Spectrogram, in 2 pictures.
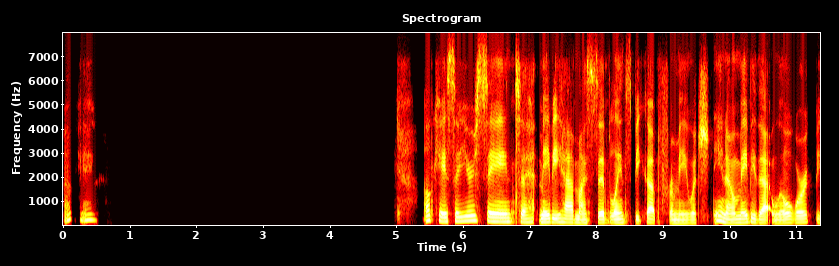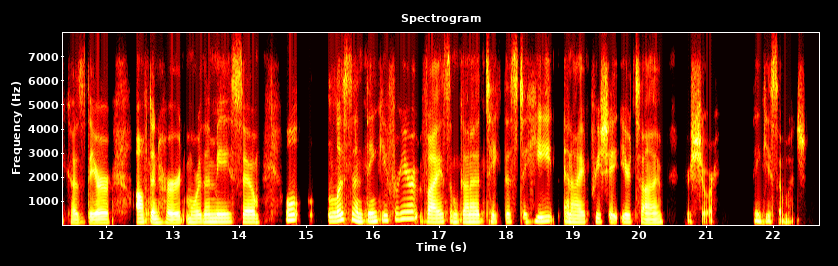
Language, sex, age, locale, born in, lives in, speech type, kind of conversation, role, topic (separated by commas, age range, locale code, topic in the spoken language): English, female, 50-54, en-US, United States, United States, conversation, advice, user, How can I make my family listen to me during discussions?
